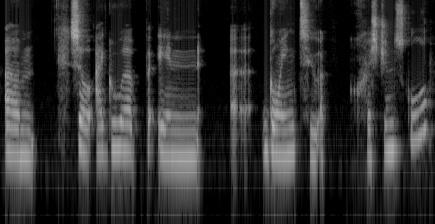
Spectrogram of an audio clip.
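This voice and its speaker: A young woman with an Indian accent chats as a podcast guest, her voice sitting in a middle pitch. She talks loosely with lots of fillers and restarts and laughs often. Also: extremely slow. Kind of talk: casual conversation.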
